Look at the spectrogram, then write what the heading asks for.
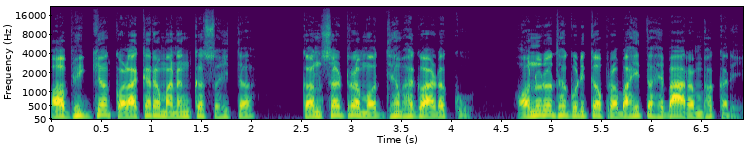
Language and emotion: Odia, neutral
